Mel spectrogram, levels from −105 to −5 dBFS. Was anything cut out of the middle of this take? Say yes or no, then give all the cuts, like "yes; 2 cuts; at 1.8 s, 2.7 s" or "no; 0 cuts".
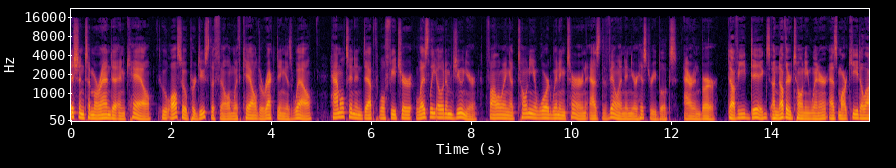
no; 0 cuts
